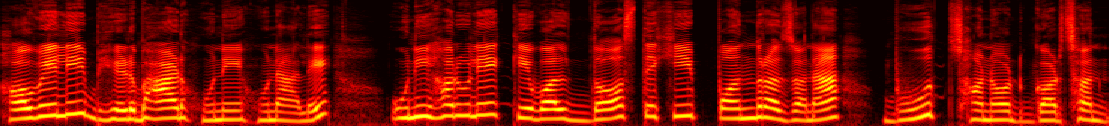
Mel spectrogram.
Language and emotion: Nepali, neutral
